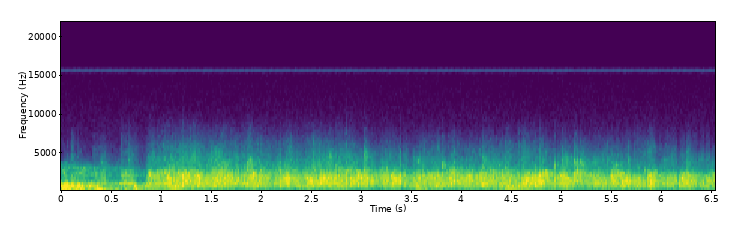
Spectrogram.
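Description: Theatre audience applauding: steady clapping that swells in about a second in and carries on. A held note ends just as the clapping begins.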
